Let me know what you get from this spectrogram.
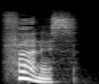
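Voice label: "furnace", British English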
